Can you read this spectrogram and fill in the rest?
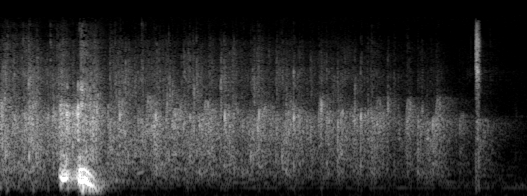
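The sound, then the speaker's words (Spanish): A church audience applauds in praise of the Lord, a dense wash of many hands clapping that swells early with a few cheering voices, then gradually thins and fades out, ending with one sharp clap. “Vamos, alguien dele un aplauso al Señor.”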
